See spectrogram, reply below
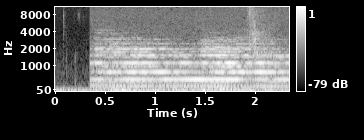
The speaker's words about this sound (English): that's the sound of the mission bell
